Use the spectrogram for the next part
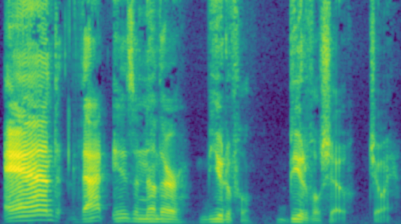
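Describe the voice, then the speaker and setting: An actor playing a skeptical but soft-hearted male radio colleague, bantering conversationally with dry teasing in an audio drama. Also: fairly low pitch, sing-song, normal speed, heavily acted.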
